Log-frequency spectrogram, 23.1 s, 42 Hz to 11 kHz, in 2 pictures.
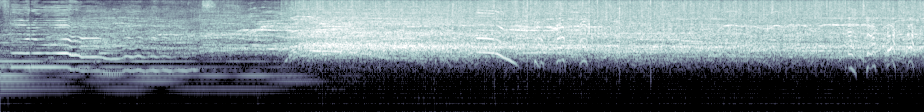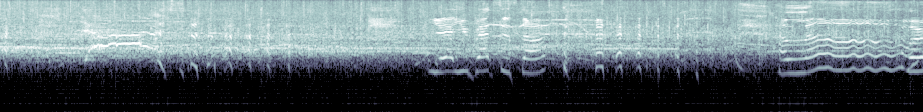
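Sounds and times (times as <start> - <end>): audience cheering and applauding: 1.9 - 23.0
shouts and whoops: 2.4 - 22.7.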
